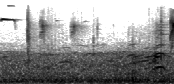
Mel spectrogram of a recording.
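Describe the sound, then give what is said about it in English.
A nuthatch that has landed on a person's hand in the woods gives a few short, nasal, high-pitched call notes spaced irregularly, set against a steady low outdoor rumble with no one speaking. “Landed on your hand. Bipe Goyan is... Or Bipe Gwe? Nuthatch.”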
